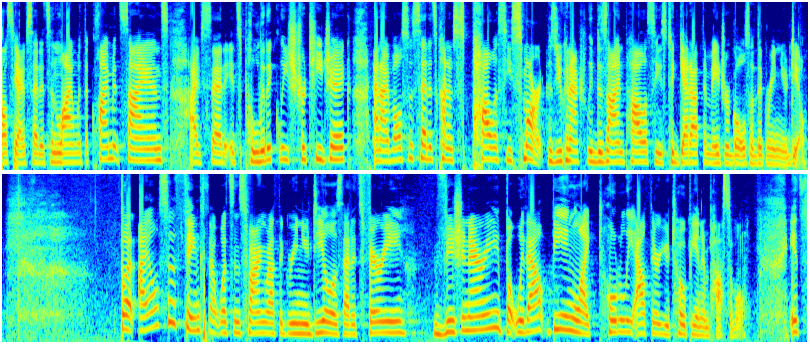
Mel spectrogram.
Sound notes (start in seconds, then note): none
